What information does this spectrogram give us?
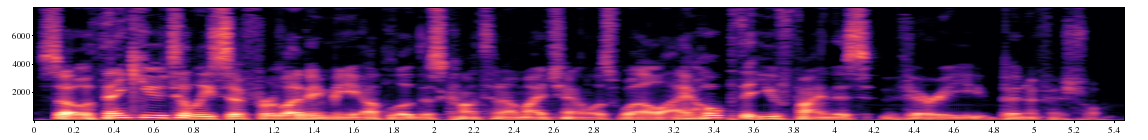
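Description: Earnest low-voiced pastor. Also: male voice, quick pace, a little mellow. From Southern California. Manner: earnest, explanatory. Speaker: pastor and online Bible teacher. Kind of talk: interview guest answering questions. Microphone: video call.

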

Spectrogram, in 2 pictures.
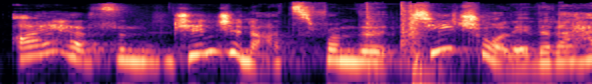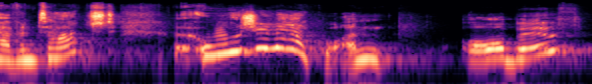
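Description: Woman acting posh-mannered polite patient, bit hesitant, high lilting voice, radio play. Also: big pitch swings, normal speed. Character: polite, hesitant, glamorous female patient from London.

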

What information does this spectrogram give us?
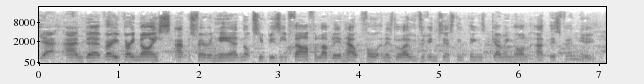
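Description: A man's voice: on the high side, little pitch movement, fairly quick. Man chatting amid busy pub crowd. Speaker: podcast co-host. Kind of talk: casual review chat.

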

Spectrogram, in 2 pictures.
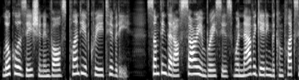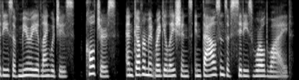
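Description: A woman hosting a podcast, reading a scripted introduction and asking interview questions in a clear, even way. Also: medium pitch, moderate pace, no echo, studio quality. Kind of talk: scripted narration.

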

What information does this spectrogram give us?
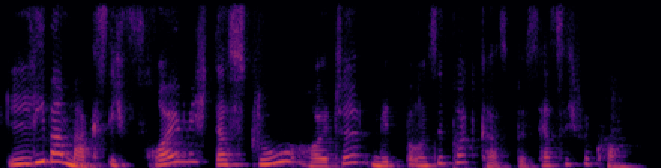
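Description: A woman's voice: fairly high pitch, very animated, moderate pace, dark tone, breathy edge. A woman in her mid-thirties hosting a podcast and interviewing in a conversational way. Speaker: podcast host.

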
